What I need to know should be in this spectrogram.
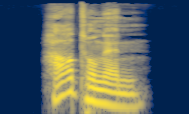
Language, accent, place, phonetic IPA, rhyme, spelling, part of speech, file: German, Germany, Berlin, [ˈhaʁtʊŋən], -aʁtʊŋən, Hartungen, noun, De-Hartungen.ogg
- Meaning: dative plural of Hartung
